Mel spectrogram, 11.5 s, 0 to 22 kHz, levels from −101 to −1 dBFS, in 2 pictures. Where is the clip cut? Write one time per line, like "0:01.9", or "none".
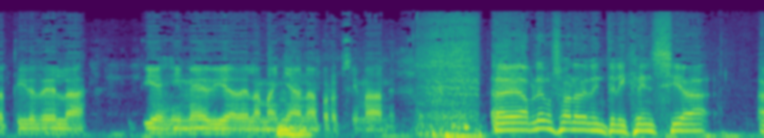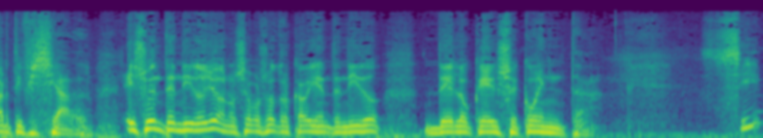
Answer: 0:03.6
0:06.6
